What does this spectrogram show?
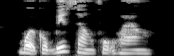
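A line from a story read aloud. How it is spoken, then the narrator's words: Low-voiced warning. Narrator (Vietnamese): Lâm Khuynh đã hạ giọng nhắc nhở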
